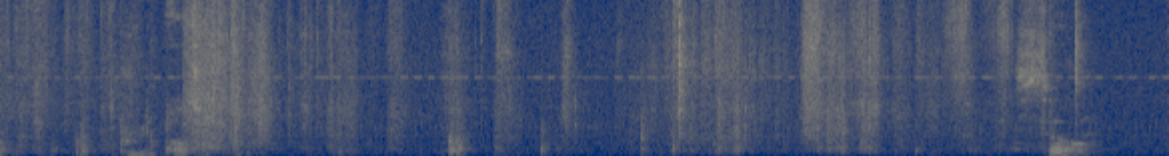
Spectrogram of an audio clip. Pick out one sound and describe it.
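Cardboard boxes bump and scrape on a table.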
